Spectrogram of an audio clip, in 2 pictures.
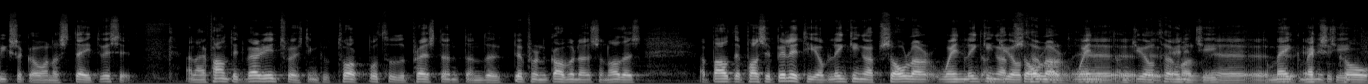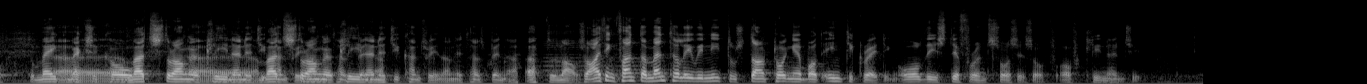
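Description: From 9.64 s to 18.86 s there's a doubled audio track: a second full-band copy of the sound runs about one and a half seconds behind the original, at roughly the same level. It's dry, with no decay or room colour, and it cuts in and out abruptly at those edges. The likely cause is the audio being picked up again through a slower path, or an edit leaving two copies out of step.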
